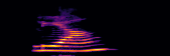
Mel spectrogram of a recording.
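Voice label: "凉" Chinese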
